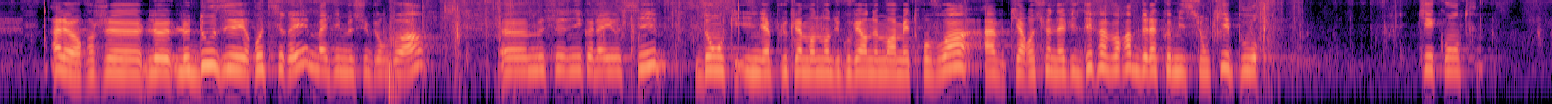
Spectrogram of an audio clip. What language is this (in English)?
French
